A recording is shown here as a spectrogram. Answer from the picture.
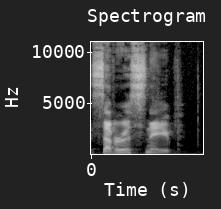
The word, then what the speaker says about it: Severus Snape: Severus Snape.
